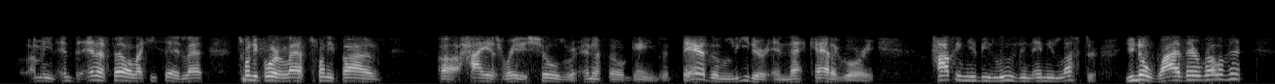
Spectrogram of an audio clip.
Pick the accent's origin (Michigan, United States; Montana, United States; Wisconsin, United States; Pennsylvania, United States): Pennsylvania, United States; Philadelphia; now in Washington, D.C., United States; born and raised in Philadelphia, lived in D.C. for the past 15 to 18 years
